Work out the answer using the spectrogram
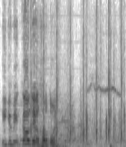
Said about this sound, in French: Rire, applaudissements à tout rompre, le public est conquis par ce film d'auteur et interdit sous l'ancien régime parce qu'il montre la guerre menée dans une des régions les plus pauvres et marginalisées du Soudan.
